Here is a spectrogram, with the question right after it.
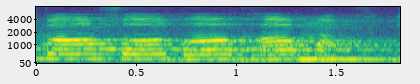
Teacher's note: ये ओष्ठ की सहायता से बोले जाते हैं, इसलिए इन्हें ओष्ठ कहा जाता है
